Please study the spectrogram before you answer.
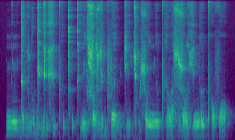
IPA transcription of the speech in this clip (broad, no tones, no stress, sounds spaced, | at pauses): m i ɲ i ɡ ɛ ɡ ʎ o ɡʲ ɛ ɡ i x i pʰ ʉ kʰ ʉ kʰ i lʲ ɕ ʉ lˠ ɮ i ɡ f ɛ ɾ ʉ ɡ c i c ɔ ɡ ɬ o lʲ ɲ o lʲ pʰ i lˠ ɛ ɬ ɮ o lˠ ç i ɲ ɔ lʲ pʰ ɔ f ɔ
